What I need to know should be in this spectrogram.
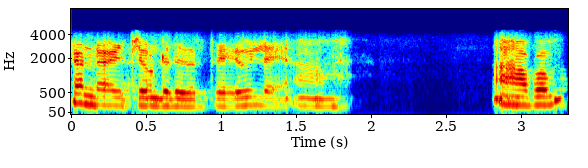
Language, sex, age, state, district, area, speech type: Malayalam, female, 45-60, Kerala, Malappuram, rural, conversation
